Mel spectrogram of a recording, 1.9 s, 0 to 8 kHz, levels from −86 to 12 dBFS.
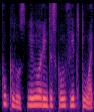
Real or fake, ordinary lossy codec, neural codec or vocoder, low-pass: fake; MP3, 32 kbps; codec, 16 kHz, 0.5 kbps, FreqCodec, larger model; 7.2 kHz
